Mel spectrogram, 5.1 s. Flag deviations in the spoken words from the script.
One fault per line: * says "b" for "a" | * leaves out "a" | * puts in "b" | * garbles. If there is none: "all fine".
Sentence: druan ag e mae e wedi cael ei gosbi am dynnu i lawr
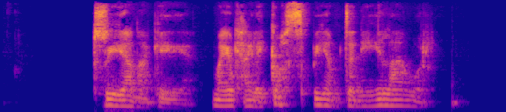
* leaves out "wedi"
